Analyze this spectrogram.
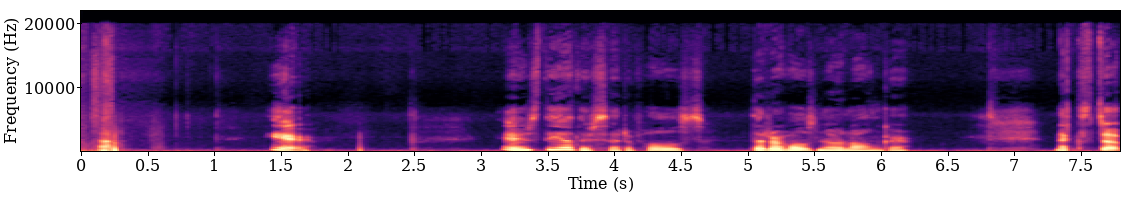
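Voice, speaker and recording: Soft-spoken and mumbling, the voice moves at a moderate pace with ordinary pitch variation. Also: woman. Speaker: crafter doing mending. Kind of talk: casual talk while crafting. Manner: mumbling, soft-spoken.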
